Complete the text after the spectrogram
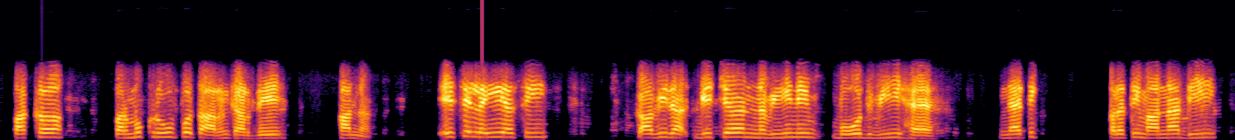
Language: Punjabi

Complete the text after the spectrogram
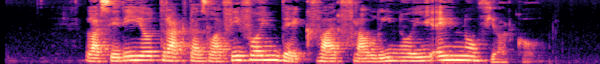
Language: Esperanto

